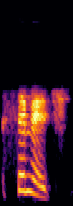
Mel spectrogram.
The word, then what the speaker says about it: Simic: It's Simic. Simic would be quite correct.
